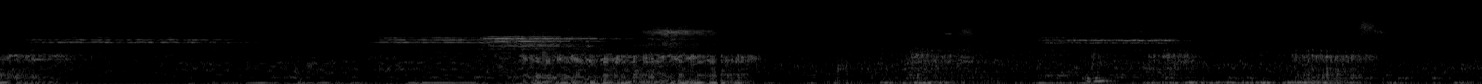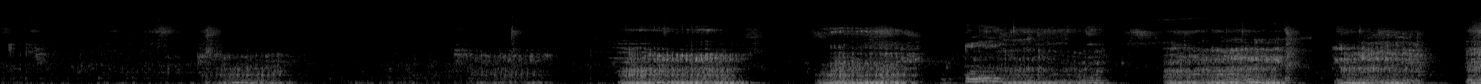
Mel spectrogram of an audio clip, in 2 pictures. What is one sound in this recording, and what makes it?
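A dog growls and grumbles playfully up close.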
